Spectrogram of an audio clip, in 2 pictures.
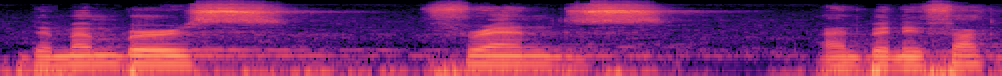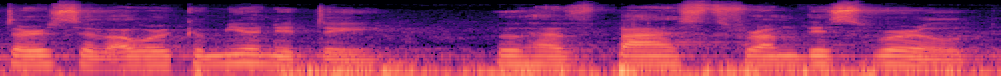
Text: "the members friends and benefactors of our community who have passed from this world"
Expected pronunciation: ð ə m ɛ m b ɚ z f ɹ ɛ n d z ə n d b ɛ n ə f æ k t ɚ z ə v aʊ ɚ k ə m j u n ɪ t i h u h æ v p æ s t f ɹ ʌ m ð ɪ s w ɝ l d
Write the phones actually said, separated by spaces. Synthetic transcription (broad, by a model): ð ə m ɛ m b ɚ z f ɹ ɛ n d z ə n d b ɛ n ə f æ k t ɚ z ə v aʊ ɚ k ə m j u n ɪ t i h u h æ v p æ s t f ɹ ʌ m ð ɪ s w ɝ l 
